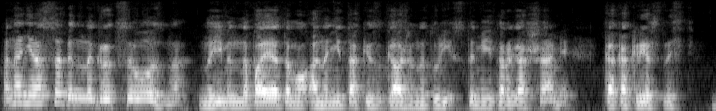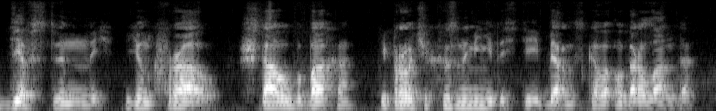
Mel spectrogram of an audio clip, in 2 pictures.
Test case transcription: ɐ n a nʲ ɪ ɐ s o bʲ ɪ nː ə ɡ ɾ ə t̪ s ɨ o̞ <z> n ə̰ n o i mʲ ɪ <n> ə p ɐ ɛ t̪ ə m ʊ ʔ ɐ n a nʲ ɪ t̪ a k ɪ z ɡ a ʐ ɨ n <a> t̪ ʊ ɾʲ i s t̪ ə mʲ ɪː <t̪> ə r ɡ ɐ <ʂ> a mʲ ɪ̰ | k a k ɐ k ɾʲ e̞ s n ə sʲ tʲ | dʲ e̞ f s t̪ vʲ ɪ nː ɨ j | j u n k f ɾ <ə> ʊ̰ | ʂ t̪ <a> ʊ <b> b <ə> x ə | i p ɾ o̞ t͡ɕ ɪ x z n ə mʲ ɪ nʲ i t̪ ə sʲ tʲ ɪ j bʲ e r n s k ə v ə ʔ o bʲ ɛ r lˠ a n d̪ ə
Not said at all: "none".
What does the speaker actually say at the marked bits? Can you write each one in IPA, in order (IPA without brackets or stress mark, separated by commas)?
z, nː, ə, t̪, ʂ, a, a, b, a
